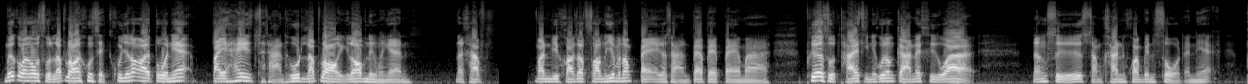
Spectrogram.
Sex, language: male, Thai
